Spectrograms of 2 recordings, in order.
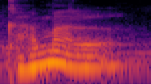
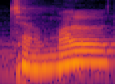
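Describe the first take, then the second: First: It begins with a hard g sound, Egyptian style. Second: It begins with a soft j sound.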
